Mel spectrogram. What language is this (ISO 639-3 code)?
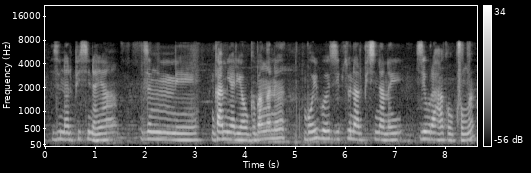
brx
